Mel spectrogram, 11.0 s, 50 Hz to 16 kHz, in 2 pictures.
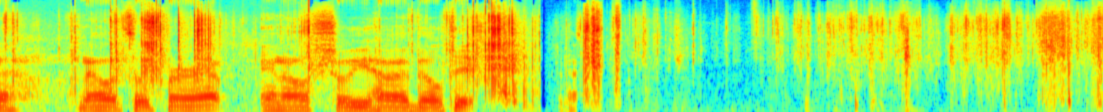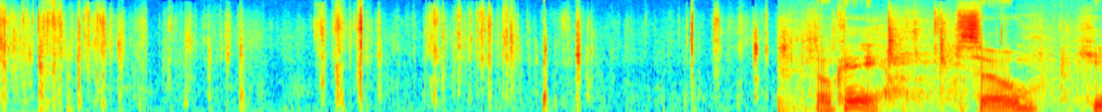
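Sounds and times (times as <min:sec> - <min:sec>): foil insulation crinkling and tearing: 0:00.0 - 0:09.4.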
